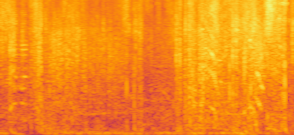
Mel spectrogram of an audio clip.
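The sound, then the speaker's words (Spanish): Gunfire rattles in dense, continuous volleys with booming hits during a mock war scene, loud throughout, with a voice shouting over the shooting. “¡Oye, dispara para el otro lado! ¡Si somos del mismo equipo!”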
